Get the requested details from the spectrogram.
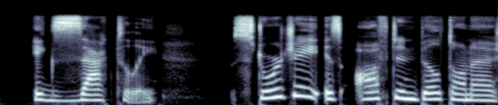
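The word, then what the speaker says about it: storge: The Greeks called it stoj pronounced stoj.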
